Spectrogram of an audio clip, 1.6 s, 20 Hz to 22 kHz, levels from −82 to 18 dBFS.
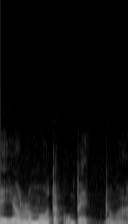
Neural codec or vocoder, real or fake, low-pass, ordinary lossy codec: vocoder, 44.1 kHz, 128 mel bands every 256 samples, BigVGAN v2; fake; 19.8 kHz; MP3, 64 kbps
